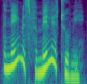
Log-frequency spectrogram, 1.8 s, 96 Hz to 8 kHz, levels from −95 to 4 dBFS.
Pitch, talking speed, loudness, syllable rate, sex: 230 Hz, 205 wpm, -16 LUFS, 4.8 syllables/s, female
